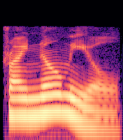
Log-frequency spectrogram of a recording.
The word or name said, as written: trinomial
